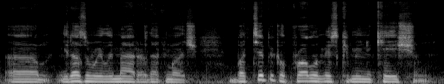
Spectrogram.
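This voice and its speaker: A software developer and team lead with a Lithuanian accent talks casually to camera, his medium-pitched voice a bit rough from a slight cold. He thinks aloud a little quickly, with fairly even intonation and hesitations and fillers between phrases. There's a slight hiss or hum in the recording.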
